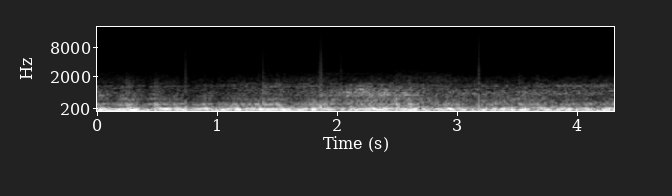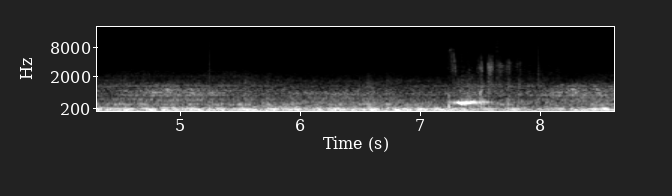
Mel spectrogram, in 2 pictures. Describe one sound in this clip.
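A low electronic hum drones steadily throughout.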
